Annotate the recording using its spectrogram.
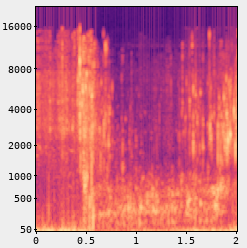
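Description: Sea water splashing over an action camera as it goes under, about half a second in, followed by muffled underwater gurgling and churning. There are splashes again near the end.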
